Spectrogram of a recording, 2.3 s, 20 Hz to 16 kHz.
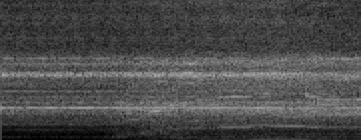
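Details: Eachine Tyro 109 drone motor: high, shrill whine with a gritty, rough edge underneath instead of a clean hum, from a bad motor bearing.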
